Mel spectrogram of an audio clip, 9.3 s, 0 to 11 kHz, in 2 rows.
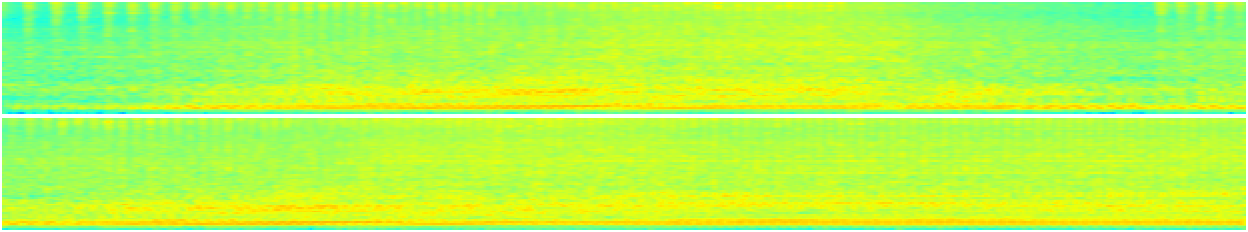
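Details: Scag Turf Tiger 61 with Kohler CH25S engine, coil wires pulled one at a time: uneven, lumpy running about four pulses a second with a speed dip; one cylinder dead from a failed ignition coil, shutting off when blades engage.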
